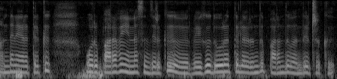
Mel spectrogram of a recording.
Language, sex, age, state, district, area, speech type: Tamil, female, 45-60, Tamil Nadu, Mayiladuthurai, urban, spontaneous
